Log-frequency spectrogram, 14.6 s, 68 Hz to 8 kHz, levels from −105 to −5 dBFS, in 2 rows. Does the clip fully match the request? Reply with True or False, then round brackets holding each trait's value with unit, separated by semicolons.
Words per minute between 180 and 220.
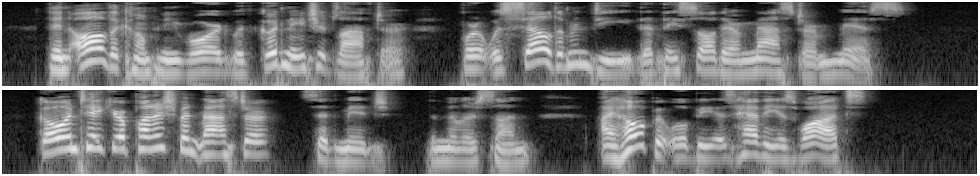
False (165 wpm)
